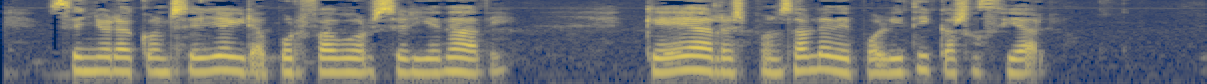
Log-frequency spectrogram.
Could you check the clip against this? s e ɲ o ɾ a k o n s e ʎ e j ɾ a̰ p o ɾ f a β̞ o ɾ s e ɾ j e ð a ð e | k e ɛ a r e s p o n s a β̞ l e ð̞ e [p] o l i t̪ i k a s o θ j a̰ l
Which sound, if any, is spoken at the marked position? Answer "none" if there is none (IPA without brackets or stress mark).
p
